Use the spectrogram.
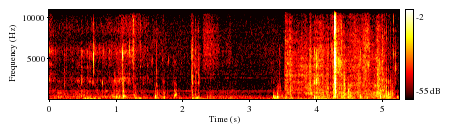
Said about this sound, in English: Let me grab a sip here, my sparkling bubbly.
